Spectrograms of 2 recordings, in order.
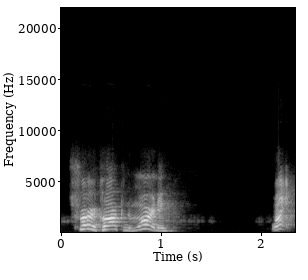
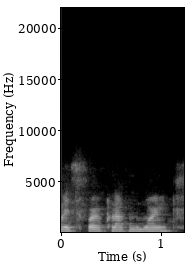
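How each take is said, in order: First: High, fast startled outburst; startled disbelief. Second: Said in the usual way. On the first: Real, not acted. Reader notices how late it is, startled disbelief. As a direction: blurt it out, pitched way up.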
